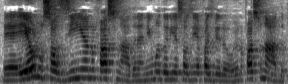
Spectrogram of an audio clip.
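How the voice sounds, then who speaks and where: This is a woman with a São Paulo accent and a high voice, hosting a relaxed live stream about getting out of debt. She talks to her viewers warmly and familiarly, joking as she answers their questions. Her voice rings in a reverberant room with a faint hum of noise behind it. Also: racing. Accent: São Paulo Brazilian Portuguese. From São Paulo, Brazil. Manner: chatty and joking, calls viewers "filha" and "cara".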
